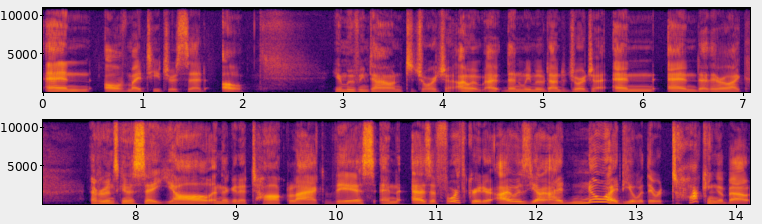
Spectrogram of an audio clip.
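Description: A man with a medium pitch and an animated tone speaks at a fairly quick pace with ordinary pitch variation, in a very clean recording with a silent background and a dry, close sound with no echo. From US, born in New York, raised in Michigan. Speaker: improv performer and actor. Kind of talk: casual interview chat. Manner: animated, jokey.

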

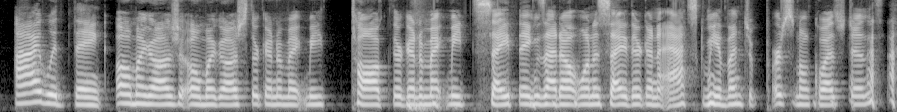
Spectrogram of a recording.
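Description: A woman with an American accent speaks at a fairly high pitch in a flat monotone, with hardly any pauses, on a very clean recording with a silent background. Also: moderate pace. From West Texas. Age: 60s. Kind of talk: casual interview chat.

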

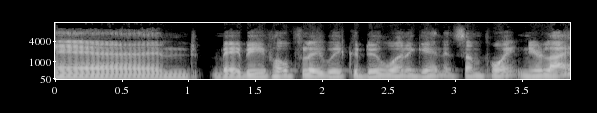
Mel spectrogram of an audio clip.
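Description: A man speaks in an ordinary speaking voice at a moderate pace. His pitch variation is ordinary, and the background is quiet. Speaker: podcast host. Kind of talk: casual chat. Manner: joking, playful.

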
